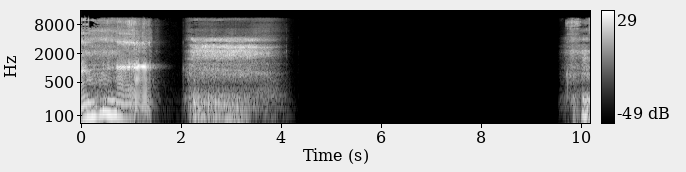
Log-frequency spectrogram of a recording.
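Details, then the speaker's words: Snoring during sleep, presented as a sound that may signal obstructive sleep apnea. "conoces este sonido conoces a alguien con apnea del sueño despiértalo puede ser fatal"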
